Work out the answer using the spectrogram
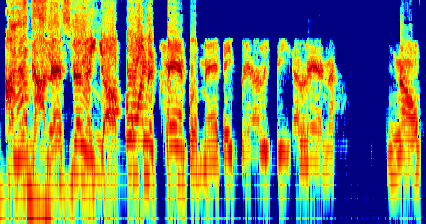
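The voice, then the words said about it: Over-the-top old man drawl. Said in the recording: “his accent goes inside, in and out ... it was over the top ... that old man drawl ... it's fuller. There's more volume to it. It's not like the staccato of every time you talk”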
